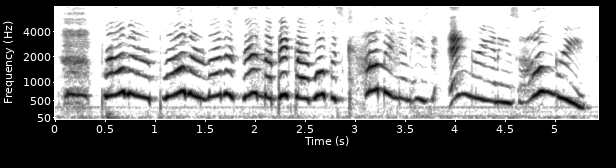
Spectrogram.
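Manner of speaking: high frightened pleading; panicked pigs. Acted. Little pigs begging their brother, frightened. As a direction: beg to be let in.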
